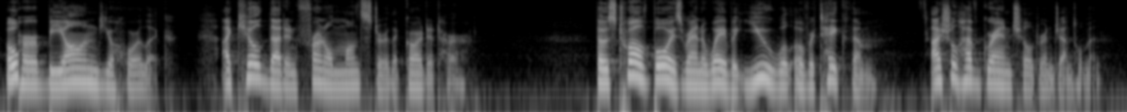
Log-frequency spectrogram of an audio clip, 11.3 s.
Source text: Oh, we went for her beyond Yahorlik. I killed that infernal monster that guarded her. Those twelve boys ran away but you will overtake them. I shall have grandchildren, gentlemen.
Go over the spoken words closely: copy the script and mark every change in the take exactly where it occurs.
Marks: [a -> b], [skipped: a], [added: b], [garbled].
Oh, [skipped: we went for] her beyond Yahorlik. I killed that infernal monster that guarded her. Those twelve boys ran away but you will overtake them. I shall have grandchildren, gentlemen.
